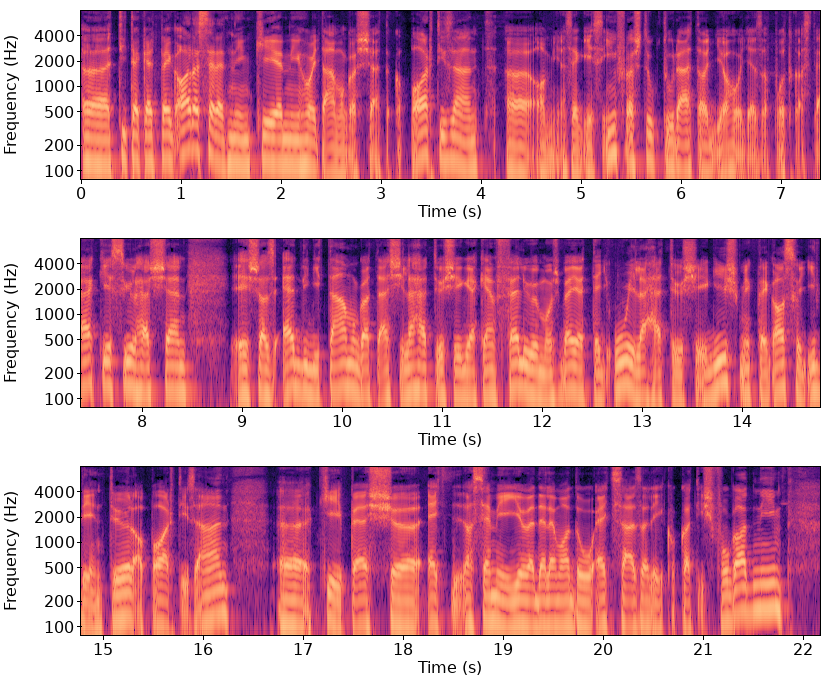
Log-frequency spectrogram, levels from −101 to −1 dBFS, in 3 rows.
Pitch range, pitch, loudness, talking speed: 100-125 Hz, 115 Hz, -18 LUFS, 125 wpm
